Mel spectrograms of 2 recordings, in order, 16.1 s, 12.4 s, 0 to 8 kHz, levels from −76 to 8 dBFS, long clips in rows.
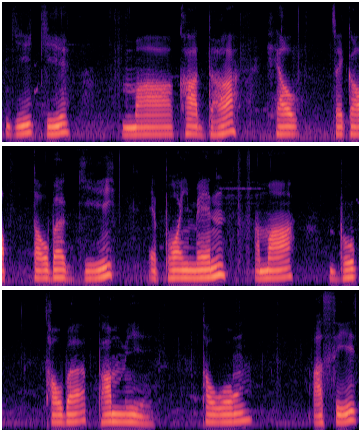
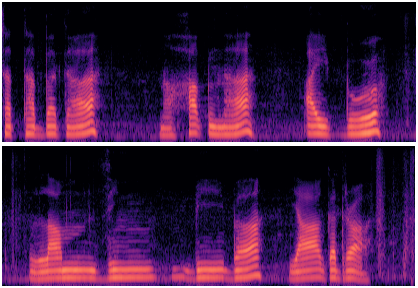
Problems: none marked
